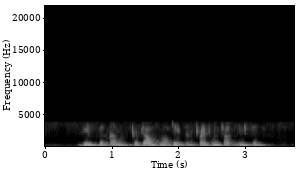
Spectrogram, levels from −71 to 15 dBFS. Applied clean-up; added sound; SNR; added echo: neural mask model Resemble Enhance denoiser.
